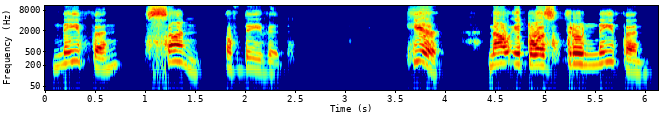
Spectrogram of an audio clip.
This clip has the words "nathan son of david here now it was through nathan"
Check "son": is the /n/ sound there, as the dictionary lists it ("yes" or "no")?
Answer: yes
